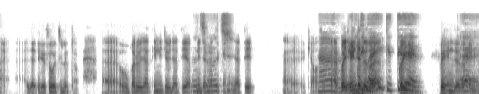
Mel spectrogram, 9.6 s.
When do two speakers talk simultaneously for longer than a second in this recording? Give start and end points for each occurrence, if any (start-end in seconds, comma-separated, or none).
6.3-8.3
